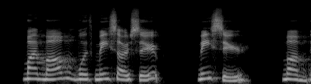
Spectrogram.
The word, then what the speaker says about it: miso: Miso. Mum, it's miso. Have some miso soup. I knew somebody that used to pronounce ramen as Raymond, like the name.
